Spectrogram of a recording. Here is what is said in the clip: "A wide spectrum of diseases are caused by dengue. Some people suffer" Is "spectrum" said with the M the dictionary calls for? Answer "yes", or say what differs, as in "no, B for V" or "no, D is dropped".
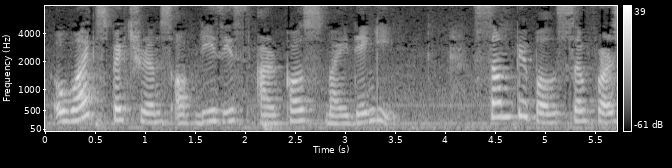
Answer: no, M is dropped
